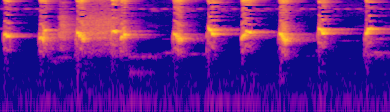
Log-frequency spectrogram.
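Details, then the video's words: Sooty-headed bulbul giving its long 'kongslet ropelan' song for tutoring birds: a burst of mixed chattery notes, then separate clear slurred whistles, each about half a second apart. "Trucuk Kongslet Ropelan Panjang"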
